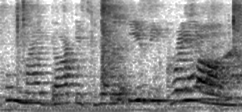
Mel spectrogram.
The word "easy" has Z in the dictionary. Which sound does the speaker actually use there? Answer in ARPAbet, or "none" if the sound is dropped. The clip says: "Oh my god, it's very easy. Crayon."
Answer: Z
